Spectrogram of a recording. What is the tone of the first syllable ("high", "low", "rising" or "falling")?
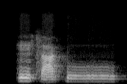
high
